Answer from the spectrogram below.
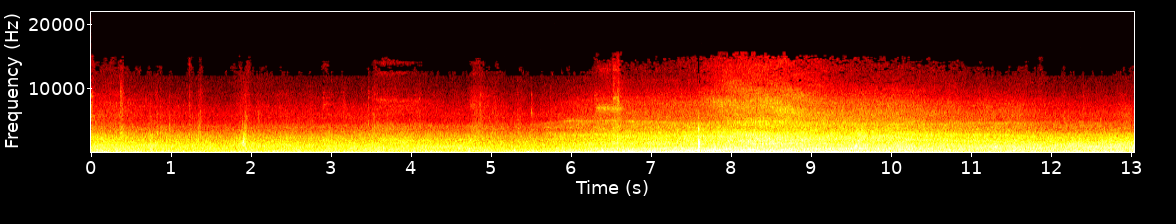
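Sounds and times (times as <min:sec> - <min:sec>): city road traffic: 0:00.0 - 0:13.0
vehicle engine accelerating: 0:05.7 - 0:11.7.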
